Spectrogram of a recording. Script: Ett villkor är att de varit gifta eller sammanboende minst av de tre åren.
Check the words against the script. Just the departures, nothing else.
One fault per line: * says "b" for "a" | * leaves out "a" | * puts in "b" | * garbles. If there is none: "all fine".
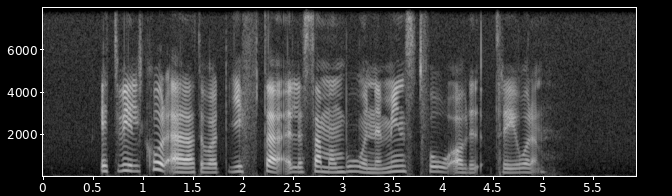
* puts in "två"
